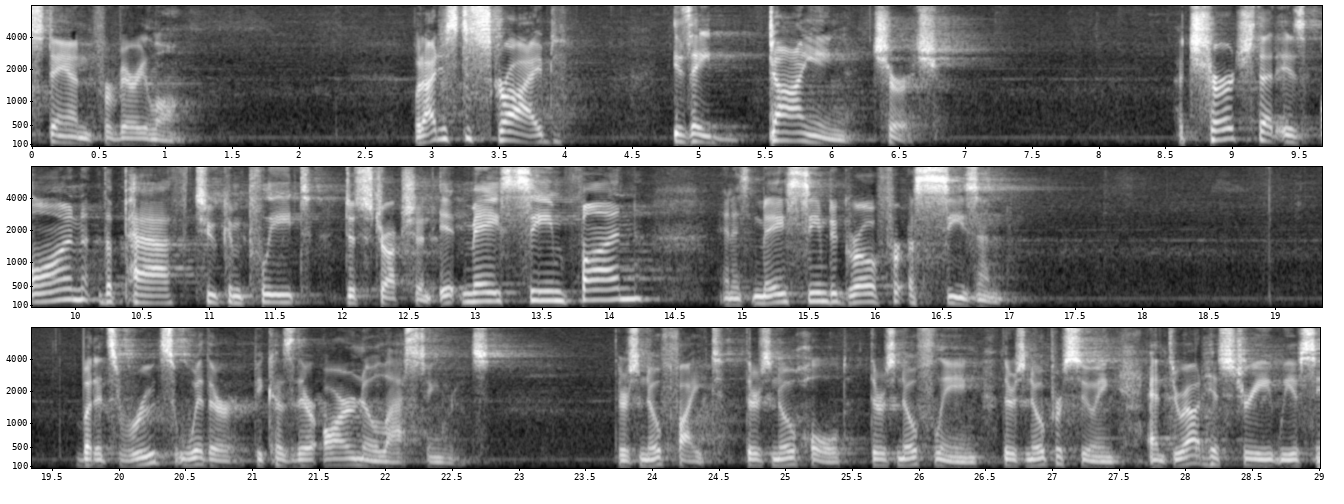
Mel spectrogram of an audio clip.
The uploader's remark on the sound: The following audio was recorded at Stone Oak Bible Church.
